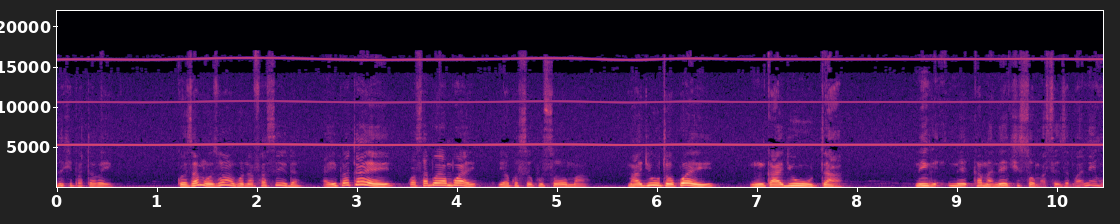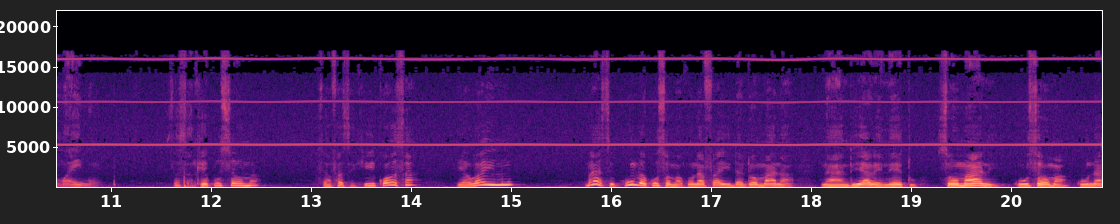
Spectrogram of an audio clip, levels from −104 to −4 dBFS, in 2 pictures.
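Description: A switching power supply is running in an audible mode throughout, laying a thin whistle near 5.3 to 5.4 kHz, roughly 20 dB below the speech.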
